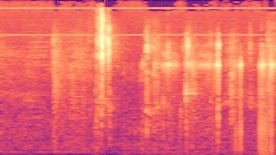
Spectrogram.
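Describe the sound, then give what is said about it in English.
A crisp bite into a fresh, crunchy, ivory-colored raw root vegetable, followed by a quick run of sharp, irregular chewing crunches, with no one speaking. “we should even taste it raw, because I suspect this fresh”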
